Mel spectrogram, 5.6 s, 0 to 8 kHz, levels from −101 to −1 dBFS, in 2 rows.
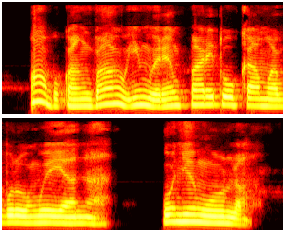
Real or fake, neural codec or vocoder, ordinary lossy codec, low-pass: fake; codec, 16 kHz, 4 kbps, X-Codec, HuBERT features, trained on LibriSpeech; AAC, 32 kbps; 7.2 kHz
